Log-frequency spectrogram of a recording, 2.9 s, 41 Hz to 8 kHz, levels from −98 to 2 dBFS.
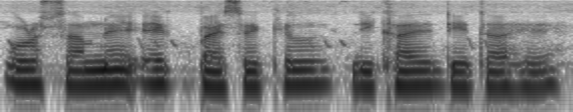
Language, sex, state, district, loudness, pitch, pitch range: Hindi, male, Arunachal Pradesh, Lower Dibang Valley, -16 LUFS, 145 Hz, 135-150 Hz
